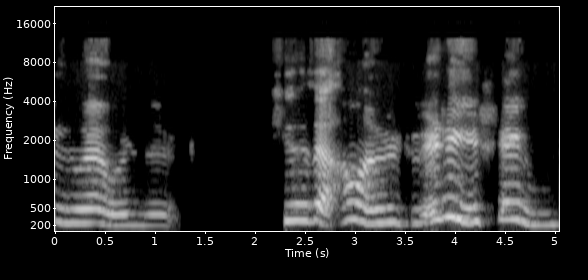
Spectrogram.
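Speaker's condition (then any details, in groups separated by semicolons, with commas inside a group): Cerebral palsy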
